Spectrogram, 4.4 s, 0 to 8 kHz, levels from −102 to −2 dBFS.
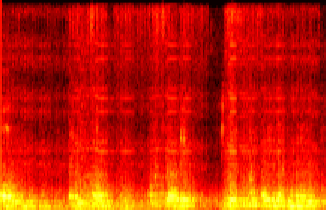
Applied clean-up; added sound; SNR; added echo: neural separator model SepFormer DNS4.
